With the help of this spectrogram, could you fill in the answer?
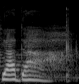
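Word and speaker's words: ידע: Bible scholars in the room it is correctly pronounced yada but I have more fun with it the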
